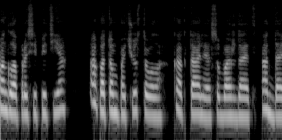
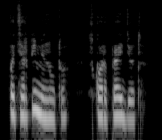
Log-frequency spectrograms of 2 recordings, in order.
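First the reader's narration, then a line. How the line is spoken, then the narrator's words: Muttering. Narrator (Russian): пробормотал Эддингтон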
